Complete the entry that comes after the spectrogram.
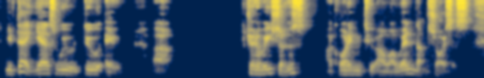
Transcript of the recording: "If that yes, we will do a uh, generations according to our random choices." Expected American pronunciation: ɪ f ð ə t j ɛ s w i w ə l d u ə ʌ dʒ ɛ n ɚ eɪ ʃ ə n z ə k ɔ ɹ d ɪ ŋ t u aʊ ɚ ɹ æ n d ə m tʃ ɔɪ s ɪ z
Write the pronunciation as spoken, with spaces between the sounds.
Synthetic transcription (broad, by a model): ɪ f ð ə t j ɛ s w i w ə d d u ə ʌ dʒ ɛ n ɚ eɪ ʃ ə n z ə k ɔ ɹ d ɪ ŋ t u aʊ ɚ w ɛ n d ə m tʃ ɔɪ s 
